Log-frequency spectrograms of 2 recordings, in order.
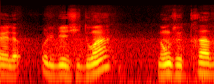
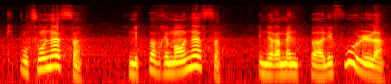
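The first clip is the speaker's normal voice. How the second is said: higher, louder measured verse reading; poem recitation; 5 semitones higher, 5 dB louder than usual. Acted. Poet reciting a hen poem at a slam, measured declamation. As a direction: recite it line by line, with pauses and lifted pitch.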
